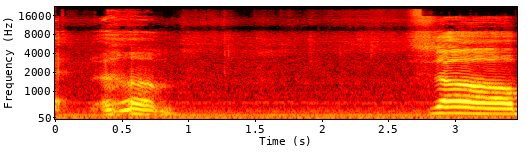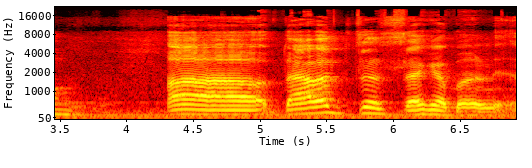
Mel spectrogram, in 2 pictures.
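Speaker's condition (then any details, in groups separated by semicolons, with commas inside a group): Friedreich ataxia; progressive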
